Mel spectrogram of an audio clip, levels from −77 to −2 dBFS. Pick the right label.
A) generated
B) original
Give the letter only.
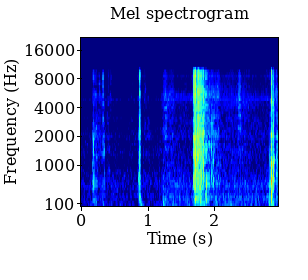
A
